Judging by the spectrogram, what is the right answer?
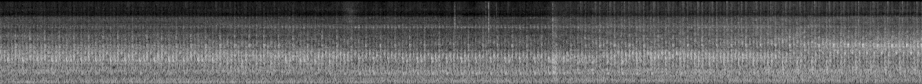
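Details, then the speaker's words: Kia Sorento 2.5 diesel knocking at idle after being floored hard: a steady, fairly regular light knock over the diesel clatter. It stops when the pedal is pressed and returns on release; owner suspects a hydraulic lifter or valve, unconfirmed. "Оп, нажал. Ничего нет. Оп, отпускаешь, стучит. Как гидрик или клапан, хрен его знает."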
